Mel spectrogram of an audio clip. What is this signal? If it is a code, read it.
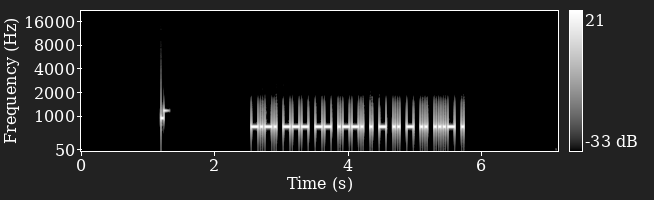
Morse code, heard as a keyed tone, about 34 wpm, 700 Hz. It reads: COMPETITIVE
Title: Top 1001-1250 Words 35wpm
